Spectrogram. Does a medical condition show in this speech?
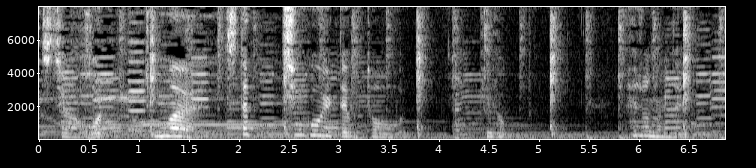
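No.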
